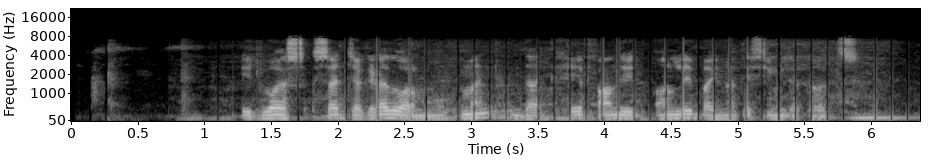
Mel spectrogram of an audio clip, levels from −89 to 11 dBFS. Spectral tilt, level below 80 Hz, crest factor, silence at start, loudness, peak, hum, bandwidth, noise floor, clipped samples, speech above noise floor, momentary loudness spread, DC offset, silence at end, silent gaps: -5 dB/octave; -48 dBFS; 18 dB; 0.15 s; -21 LUFS; -4 dBFS; none; 7.8 kHz; -53 dBFS; under 0.1%; 32 dB; 10 LU; under 0.1%; 0 s; none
